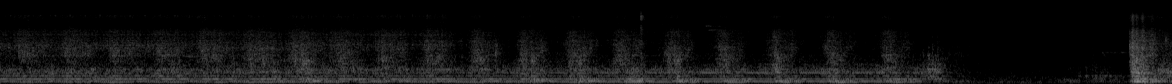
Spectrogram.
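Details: Washing machine making noise when loaded: a loud droning roar with a whooshing pulse about twice a second from worn drum bearings.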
